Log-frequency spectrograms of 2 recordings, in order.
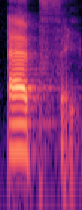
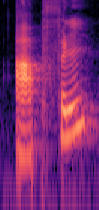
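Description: First: Äpfel starting with an open "eh"; Äpfel with umlauted first vowel. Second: Apfel starting with an open "ah"; singular plain A. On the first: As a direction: hit an open e in Äpfel, louder. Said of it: "це відкритий звук Е". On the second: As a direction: open wide on the A of Apfel, pitched higher. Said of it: "коли однина А переходить в множину". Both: Shown as a demonstration.

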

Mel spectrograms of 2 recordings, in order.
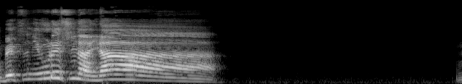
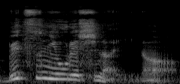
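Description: First: Very slow, loud, higher drawn-out yell; drawn-out shout. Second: Higher but softer, slowed mutter; softer repeat. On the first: Comedian hamming up his denial as a long yell. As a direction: stretch it out like the catchphrase. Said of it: "repeated plainly after". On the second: Comedian repeating his denial, quietly to himself. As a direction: say it again under your breath. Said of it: "said again softer". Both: Acted.

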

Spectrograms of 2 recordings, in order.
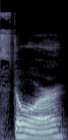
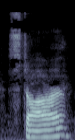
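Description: First: Star said as "store", rounded oh vowel; imitating the husband's "store". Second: Said in the usual way. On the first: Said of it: "he says store". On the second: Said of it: "No, he says store".

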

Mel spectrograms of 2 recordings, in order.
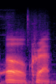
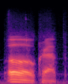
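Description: No difference in how they are said.

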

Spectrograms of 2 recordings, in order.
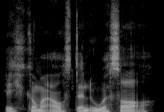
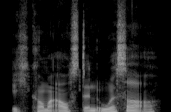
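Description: The two takes are said the same way.

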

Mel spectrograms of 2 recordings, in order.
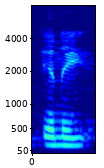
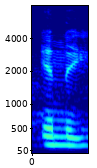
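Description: The two takes are said the same way.

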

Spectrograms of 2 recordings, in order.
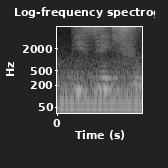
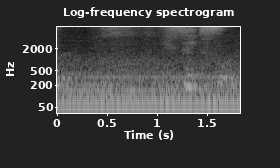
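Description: First: Much softer, spoken almost to himself; soft refrain. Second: Whispered, very slow and drawn out. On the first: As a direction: drop the voice and let it sink in. Preacher repeating the refrain softly. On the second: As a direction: breathe the words out slowly, no voice. Preacher repeating the refrain in a whisper. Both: Real, not acted.

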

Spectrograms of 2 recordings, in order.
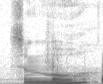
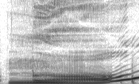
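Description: First: Said in the usual way. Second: Loud rising "More?" in a strange voice; overacted shouted "More?"; hammed-up shout. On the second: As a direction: bellow the word like a bad actor. Movie quote mock shout.

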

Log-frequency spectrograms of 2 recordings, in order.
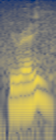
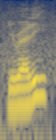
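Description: Both takes have the same delivery.

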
